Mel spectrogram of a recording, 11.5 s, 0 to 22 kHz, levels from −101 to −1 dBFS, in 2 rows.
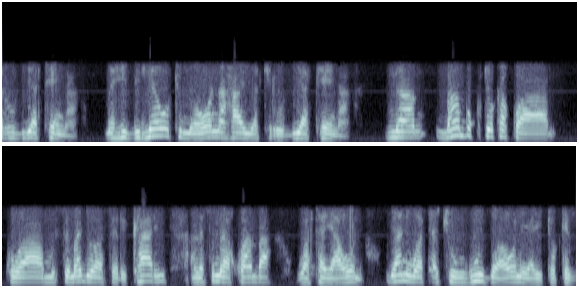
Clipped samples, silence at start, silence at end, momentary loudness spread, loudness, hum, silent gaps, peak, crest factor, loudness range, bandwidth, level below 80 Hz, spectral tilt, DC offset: under 0.1%; 0 s; 0 s; 7 LU; -23 LUFS; none; none; -8 dBFS; 16 dB; 1 LU; 3.7 kHz; -72 dBFS; -6.5 dB/octave; under 0.1%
